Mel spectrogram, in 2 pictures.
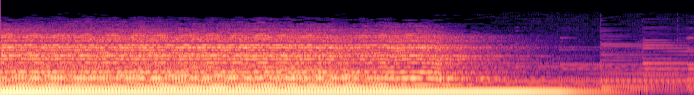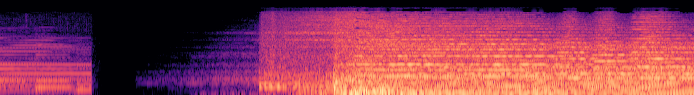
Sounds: Music

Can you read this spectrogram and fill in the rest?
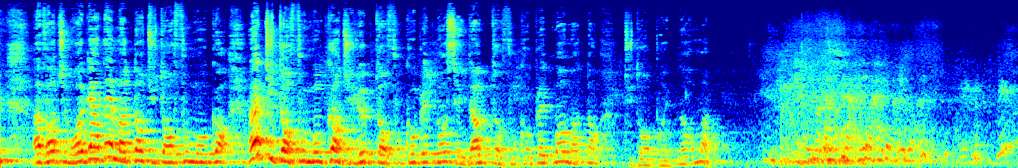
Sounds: Speech

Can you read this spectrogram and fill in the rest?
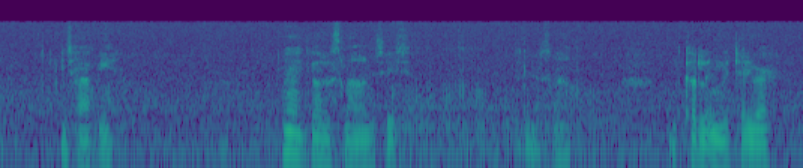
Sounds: Speech

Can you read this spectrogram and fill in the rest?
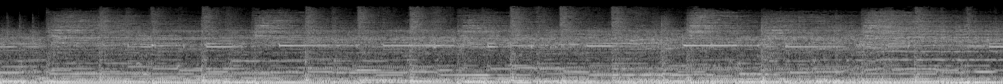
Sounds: Progressive rock, Music, Guitar, Musical instrument

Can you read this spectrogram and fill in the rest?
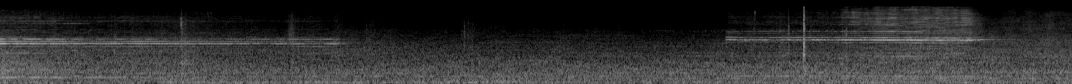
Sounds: footsteps

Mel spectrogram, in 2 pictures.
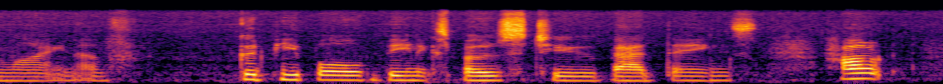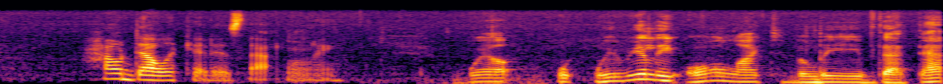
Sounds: inside a small room, Speech

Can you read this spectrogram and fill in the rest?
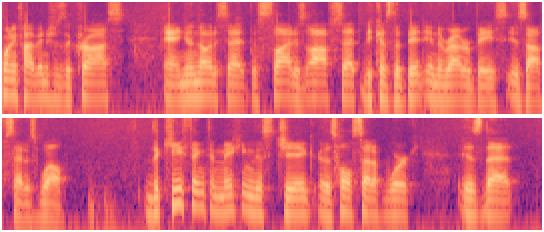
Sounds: planing timber

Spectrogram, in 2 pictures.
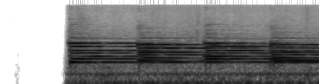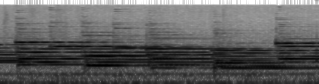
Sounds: Music, Vibraphone

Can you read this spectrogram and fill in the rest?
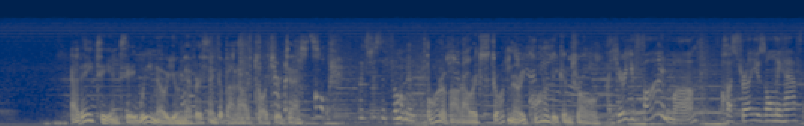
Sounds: Music, Speech

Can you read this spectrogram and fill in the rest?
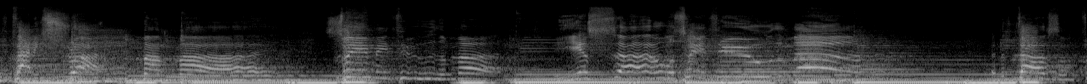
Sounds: Music

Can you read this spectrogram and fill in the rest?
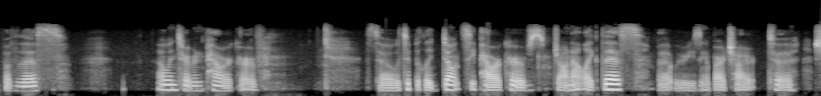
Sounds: Speech

